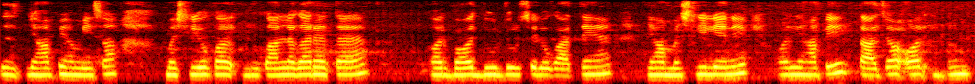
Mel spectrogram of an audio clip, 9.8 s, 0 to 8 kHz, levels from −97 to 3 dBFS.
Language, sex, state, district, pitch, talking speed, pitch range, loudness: Hindi, female, Uttar Pradesh, Gorakhpur, 225 Hz, 170 wpm, 220-235 Hz, -15 LUFS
